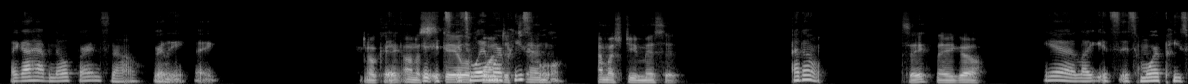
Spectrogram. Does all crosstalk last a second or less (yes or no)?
no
